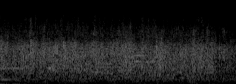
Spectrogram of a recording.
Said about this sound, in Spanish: Así es que vamos a darles un fuerte aplauso a todos ustedes y bienvenidos aquí.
